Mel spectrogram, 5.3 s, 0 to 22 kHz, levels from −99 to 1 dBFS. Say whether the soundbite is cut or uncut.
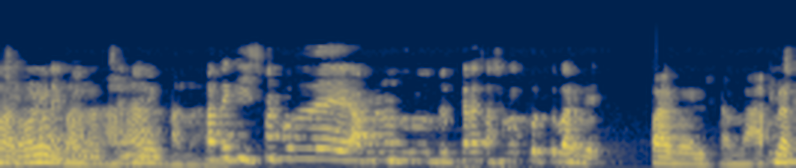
uncut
